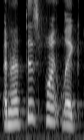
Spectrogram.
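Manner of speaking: ordinary talk, nothing marked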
